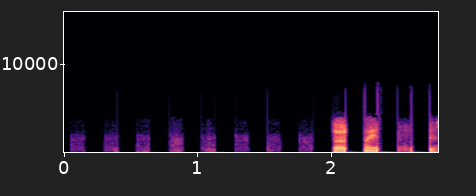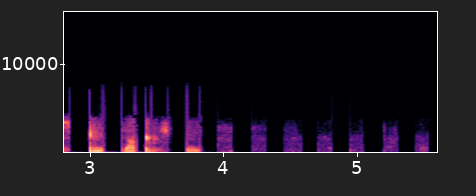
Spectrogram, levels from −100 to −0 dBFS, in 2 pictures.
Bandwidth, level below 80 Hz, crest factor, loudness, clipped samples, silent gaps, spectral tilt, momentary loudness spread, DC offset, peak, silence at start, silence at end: 4.3 kHz; -44 dBFS; 24 dB; -21 LUFS; under 0.1%; 2.94-2.98 s, 3.60-3.71 s; -8.5 dB/octave; 16 LU; under 0.1%; -2 dBFS; 2 s; 1.8 s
